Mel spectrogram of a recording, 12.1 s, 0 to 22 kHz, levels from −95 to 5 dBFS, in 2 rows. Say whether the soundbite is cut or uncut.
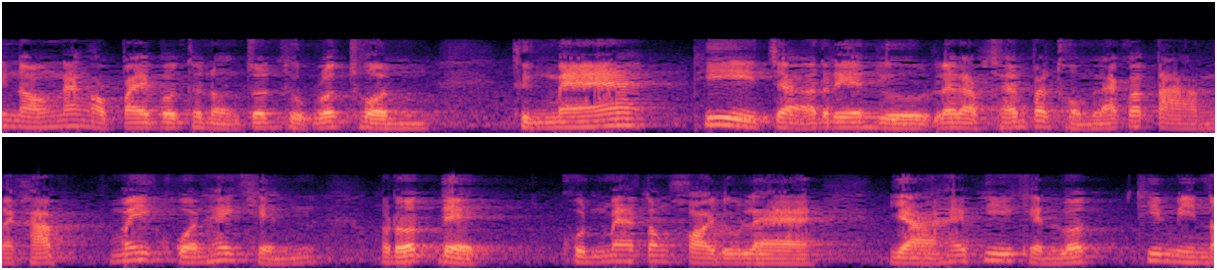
cut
